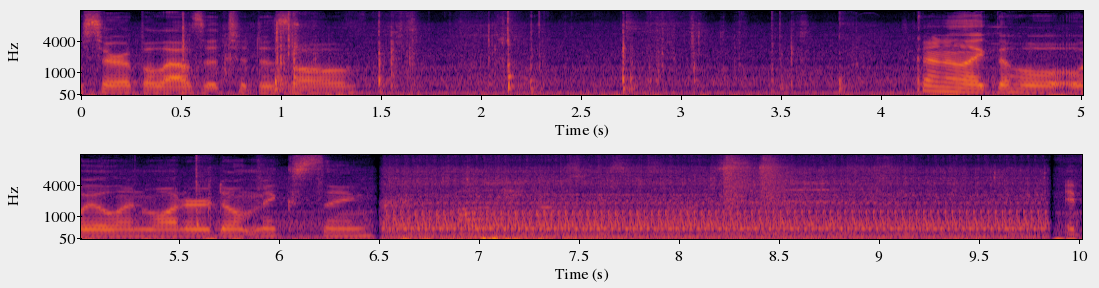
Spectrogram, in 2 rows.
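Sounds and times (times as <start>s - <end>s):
juicer motor humming: 6.5s - 10.0s.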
